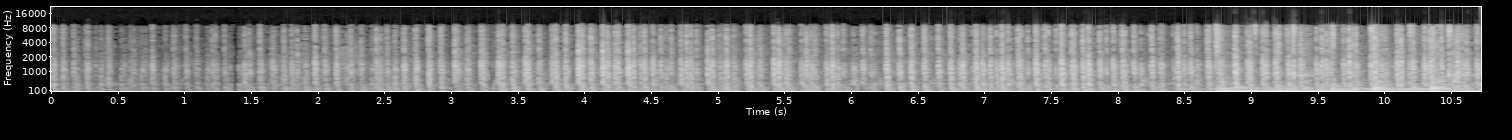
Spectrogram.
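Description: Rapid cartoon-style rattling of a school desk and bench, many strikes a second, growing louder, as a pupil's jiggling leg shakes the seat. Bass-heavy music comes in near the end.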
